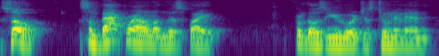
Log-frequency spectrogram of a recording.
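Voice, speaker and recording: A man hosting casual live fight commentary from home, telling stories in a rambling, animated way with many restarts. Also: medium pitch, moderate pace. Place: home room watching fights. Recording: dull lo-fi sound.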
